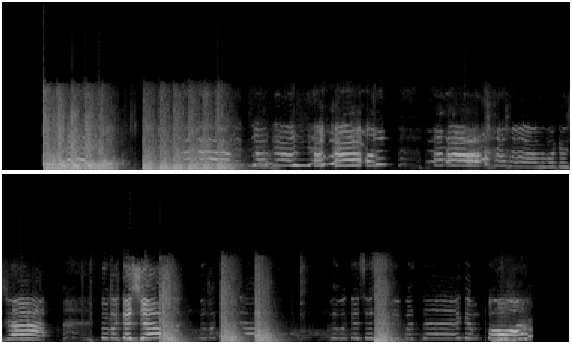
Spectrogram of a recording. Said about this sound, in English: Then she sends us an audio recording. You hear a lot of shooting and screaming. She sends it to us.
